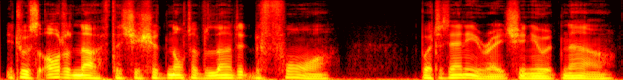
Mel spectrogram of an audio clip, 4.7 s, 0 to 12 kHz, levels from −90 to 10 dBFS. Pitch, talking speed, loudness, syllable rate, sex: 100 Hz, 255 wpm, -17 LUFS, 6.4 syllables/s, male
